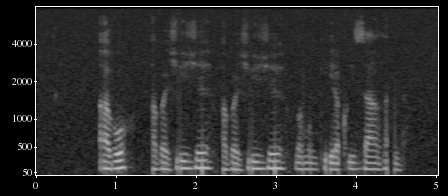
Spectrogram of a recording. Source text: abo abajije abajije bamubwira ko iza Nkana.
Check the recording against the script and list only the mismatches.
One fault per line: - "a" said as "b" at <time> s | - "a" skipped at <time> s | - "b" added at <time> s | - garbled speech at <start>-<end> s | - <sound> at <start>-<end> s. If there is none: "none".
- dropout at 4.4-4.5 s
